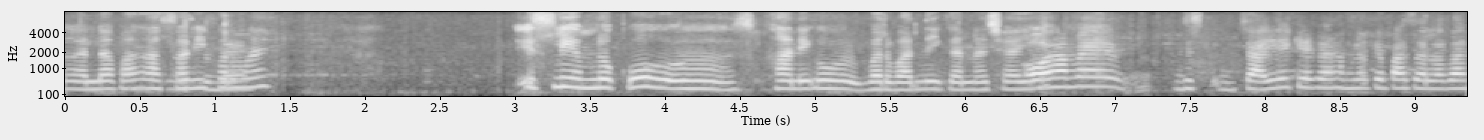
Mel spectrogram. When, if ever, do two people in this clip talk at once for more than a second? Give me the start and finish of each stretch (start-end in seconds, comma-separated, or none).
none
